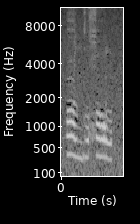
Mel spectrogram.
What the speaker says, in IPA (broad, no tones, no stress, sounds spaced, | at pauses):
ɑ l ŋ ɡ u χ ɔ l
